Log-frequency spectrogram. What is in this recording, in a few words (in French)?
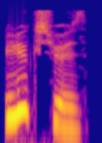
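"luxueuse", French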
